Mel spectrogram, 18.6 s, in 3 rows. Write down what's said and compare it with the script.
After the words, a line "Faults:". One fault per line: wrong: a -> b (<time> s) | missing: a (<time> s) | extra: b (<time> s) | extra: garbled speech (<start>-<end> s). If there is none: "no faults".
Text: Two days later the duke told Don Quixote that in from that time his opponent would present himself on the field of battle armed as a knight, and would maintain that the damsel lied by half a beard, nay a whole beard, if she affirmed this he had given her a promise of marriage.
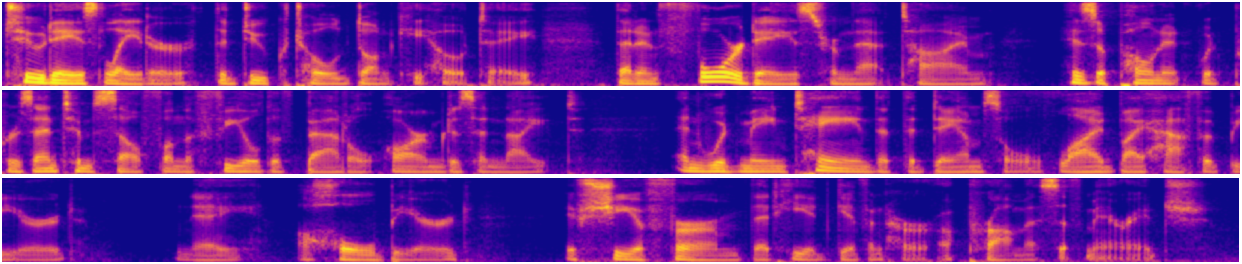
Two days later the duke told Don Quixote that in four days from that time his opponent would present himself on the field of battle armed as a knight, and would maintain that the damsel lied by half a beard, nay a whole beard, if she affirmed that he had given her a promise of marriage.
Faults:
extra: four days (3.3 s)
wrong: this -> that (16.1 s)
